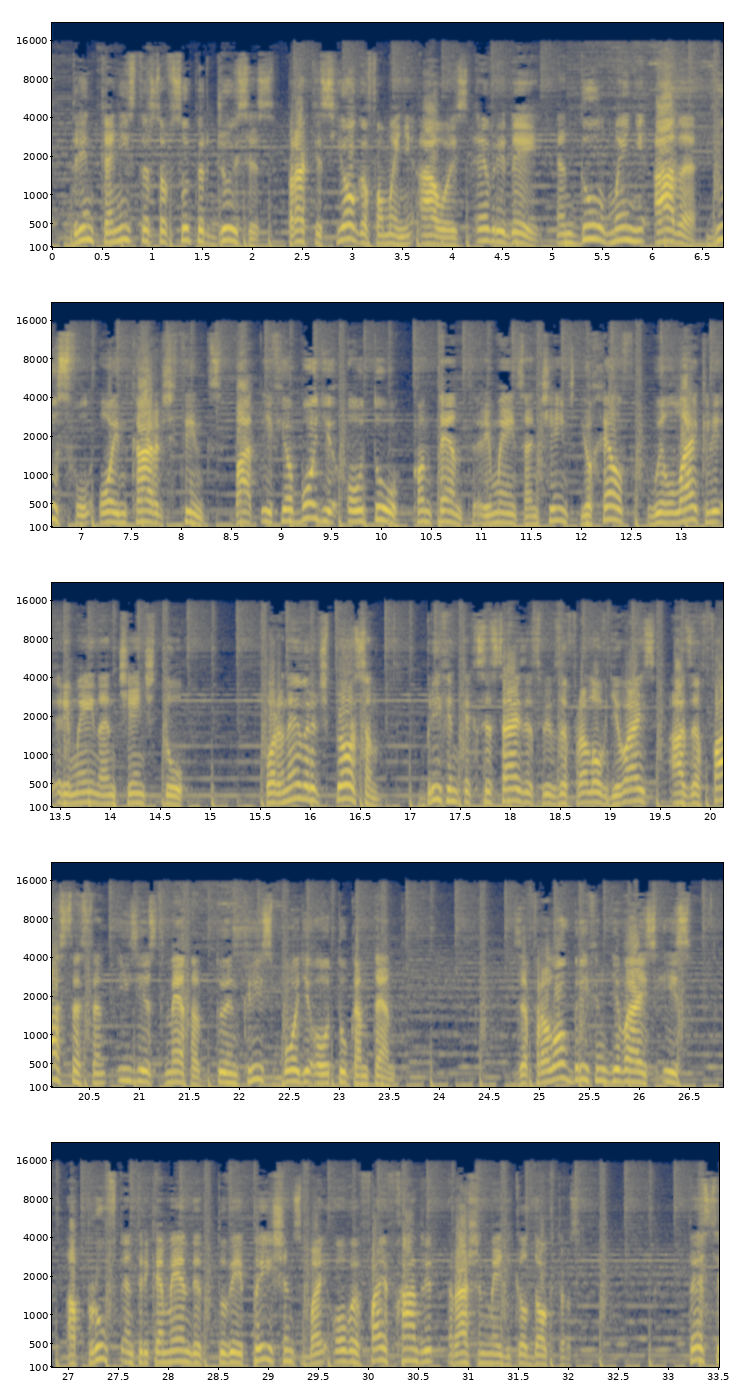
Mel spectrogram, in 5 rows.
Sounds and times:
Music: 0.0 - 33.5
Speech: 0.1 - 14.8, 15.5 - 23.6, 24.8 - 32.2, 33.2 - 33.5.

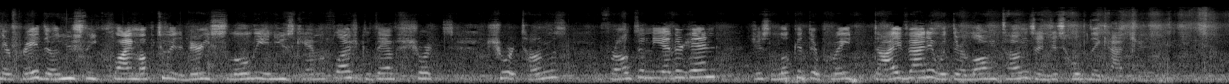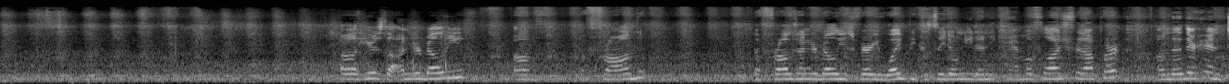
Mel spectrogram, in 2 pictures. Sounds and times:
Speech: 0.0 - 11.7, 15.7 - 18.8, 19.8 - 24.5.

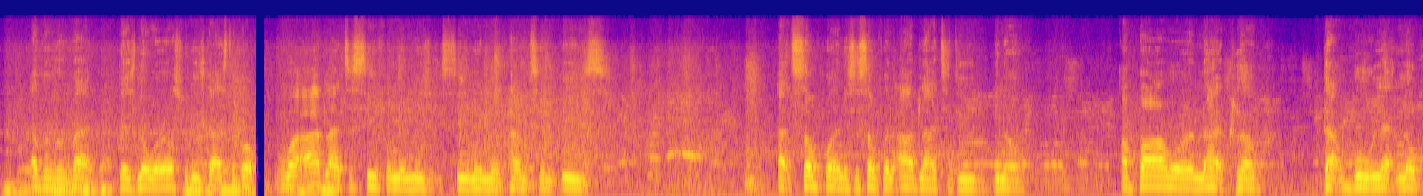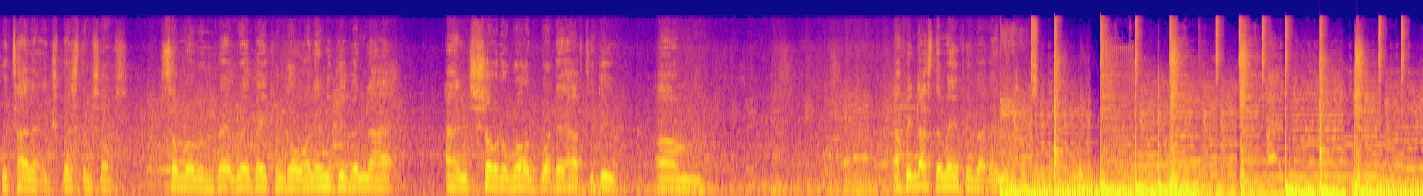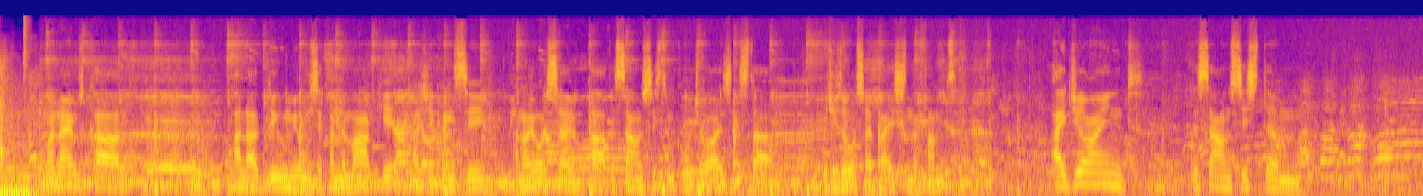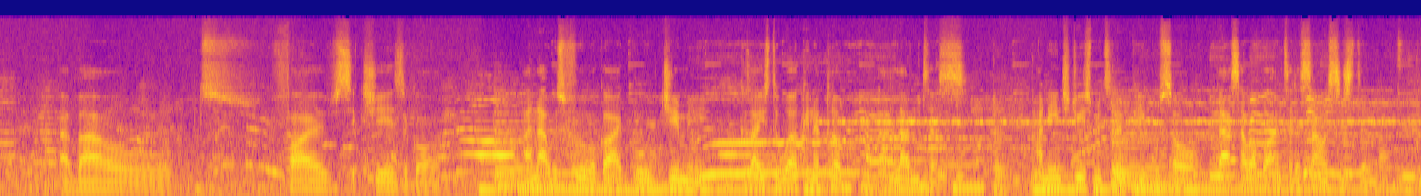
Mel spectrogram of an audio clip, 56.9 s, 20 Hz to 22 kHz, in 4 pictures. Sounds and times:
Chatter: 0.0 - 7.8, 28.8 - 56.9
Speech: 0.3 - 21.3, 22.4 - 24.4, 28.9 - 29.8, 30.8 - 38.4, 39.0 - 41.6, 42.3 - 52.4, 53.0 - 56.9
Music: 24.2 - 38.8, 47.5 - 56.9.

